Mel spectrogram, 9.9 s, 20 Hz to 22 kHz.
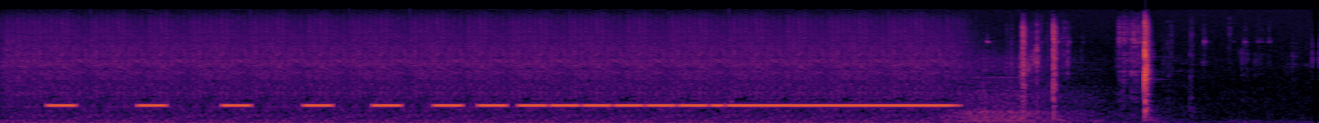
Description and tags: CRUMIERE Robin 2019 2020 CarReversingToPark
This sound was made on Audacity. I wanted to make a sound like if you were parking your car in reverse. First, I generated a 600 Hz sinusoidal wave and thanks to various quick cuts, fade-in and fade-out effects, I recreated the sound of the reverse signal heard from the interior. I also reduced its volume by 9dB.
Then I used a running car engine and repeated it while the alarm is on. To understand that the car is now parked, I added at the end the sound of a key removed from its place. Thanks to the cut function and some "fade-in" and "fade-out" effects, I managed to make the final sound softer to listen.
reverse, car, alarm, reversealarm, parking, parkingalarm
